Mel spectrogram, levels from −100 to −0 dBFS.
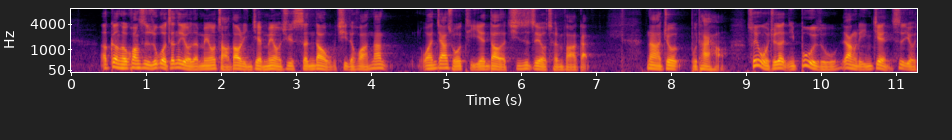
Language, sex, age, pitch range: Chinese, male, 20-39, 95-125 Hz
